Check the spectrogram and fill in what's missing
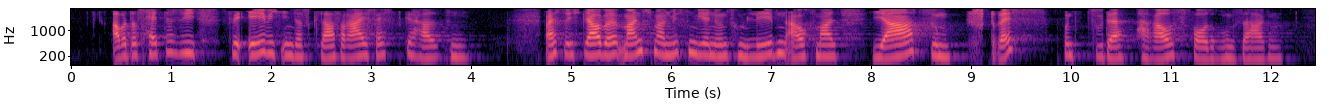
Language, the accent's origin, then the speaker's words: German; Switzerland; moved away as an adult; now in Germany; ich bin Schweizerin, ich komme nach Deutschland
